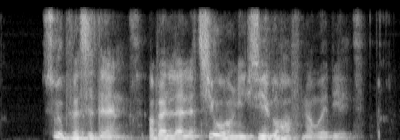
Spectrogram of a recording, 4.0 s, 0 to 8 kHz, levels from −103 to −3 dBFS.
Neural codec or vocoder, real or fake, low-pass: codec, 24 kHz, 3 kbps, HILCodec; fake; 7.2 kHz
